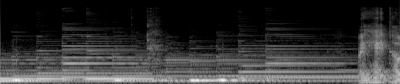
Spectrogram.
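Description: Acoustic guitar playing chord shapes up the neck around the fifth fret against ringing open strings, the notes picked one after another and left to ring over each other. A man's voice starts near the end.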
